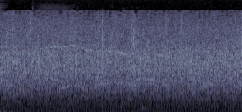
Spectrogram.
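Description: Steady, dense applause from a concert audience at a performance, a continuous wash of many hands clapping with no pauses throughout.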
